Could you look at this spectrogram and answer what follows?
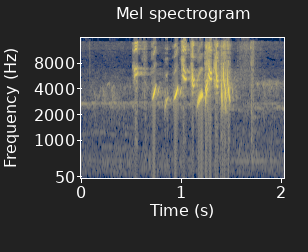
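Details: A wild European goldfinch gives one short, bitbita-style song phrase: a fast string of sweet rising notes that runs into a dense, buzzy twittering flourish, all within about a second.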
